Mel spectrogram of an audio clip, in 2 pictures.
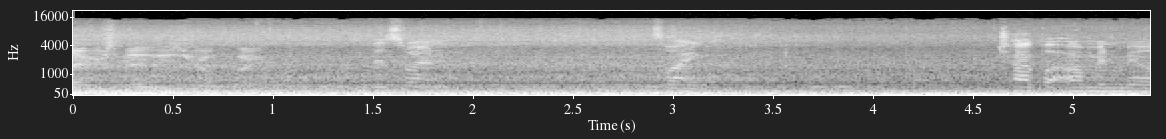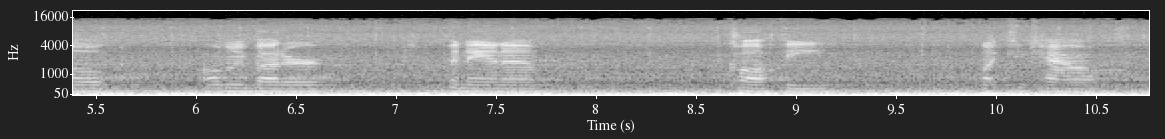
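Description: Steady low rumble of a car heard from inside its cabin, with a few short phrases of speech over it from about five seconds in.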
